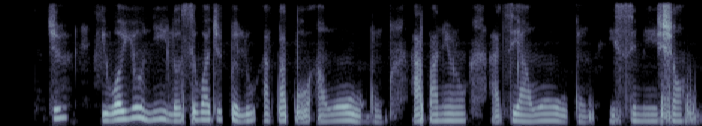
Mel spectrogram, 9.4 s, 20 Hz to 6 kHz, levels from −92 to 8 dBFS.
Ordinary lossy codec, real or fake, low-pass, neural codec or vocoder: none; real; 5.4 kHz; none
